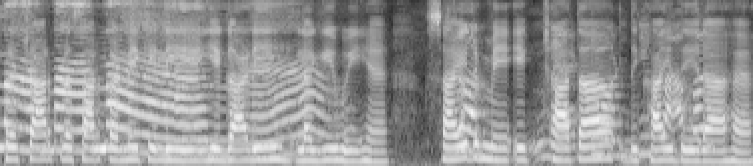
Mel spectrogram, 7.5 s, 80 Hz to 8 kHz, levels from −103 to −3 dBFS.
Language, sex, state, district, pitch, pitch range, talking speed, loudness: Hindi, female, Bihar, West Champaran, 200 Hz, 190-215 Hz, 145 wpm, -14 LUFS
